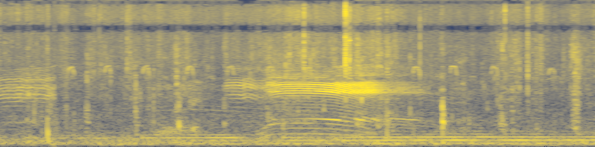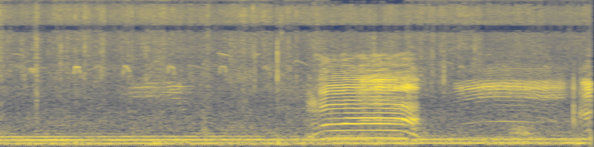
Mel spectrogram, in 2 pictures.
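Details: Herd of cows with calves walking home through drizzle on a countryside pasture at evening; several loud, harmonic moos, some rising and falling, sound over constant rain and a low droning hum.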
